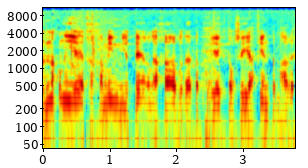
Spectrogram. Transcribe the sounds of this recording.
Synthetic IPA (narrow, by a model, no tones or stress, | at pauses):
zanaχnunijeχaχamimjo̞t̪e̞ʁleaχaʁavo̞dat̪apʁo̞jekt̪oʁʃejeafjent̪amaːʁe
